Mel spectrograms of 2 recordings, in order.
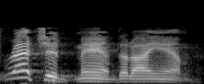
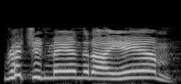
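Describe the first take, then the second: First: Slow, front-loaded emphasis on Wretched; stress on Wretched. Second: Loud, high, long-held despairing cry; preacher acting out anguish at full voice. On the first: Shown as a demonstration. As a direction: punch "Wretched" up front, then let the line drop slowly. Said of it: "wretched is right up front. Emphasis". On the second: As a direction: wail it slowly, like an anguished confession. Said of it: "this cry of despair".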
